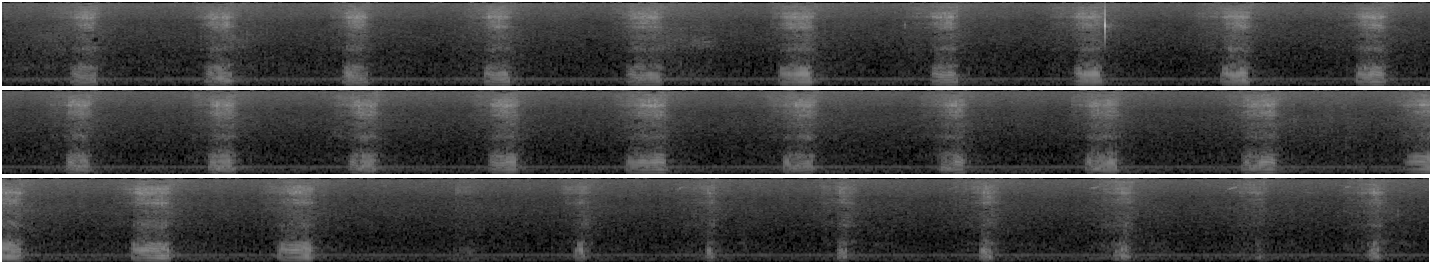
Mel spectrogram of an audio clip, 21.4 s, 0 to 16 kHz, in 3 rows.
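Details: Tired corgi puppy named Jinx snoring in sleep: quick, regular snuffly bursts at about 80 per minute; ordinary sleep snoring.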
